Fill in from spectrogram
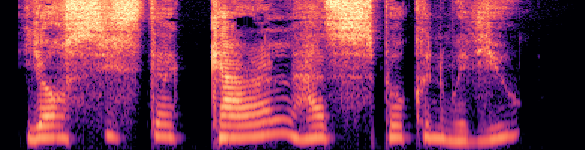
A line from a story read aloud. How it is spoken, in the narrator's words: Poirot asked gently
